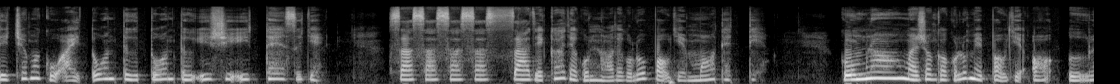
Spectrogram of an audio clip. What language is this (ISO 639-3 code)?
vie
